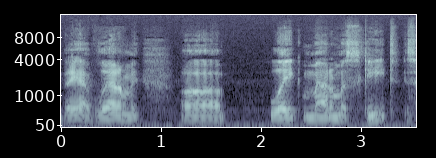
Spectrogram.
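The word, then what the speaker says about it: Mattamuskeet: It is the largest they go to winter in Hyde County in these huge fields and they have le uh Lake Matamosite is how you say it and is this huge wildlife refuge and there are just thousands of swans, right?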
